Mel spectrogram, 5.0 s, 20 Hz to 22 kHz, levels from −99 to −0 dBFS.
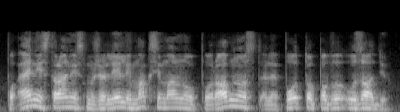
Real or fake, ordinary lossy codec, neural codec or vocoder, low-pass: fake; AAC, 24 kbps; autoencoder, 48 kHz, 128 numbers a frame, DAC-VAE, trained on Japanese speech; 19.8 kHz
